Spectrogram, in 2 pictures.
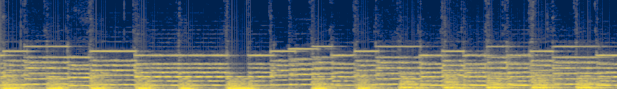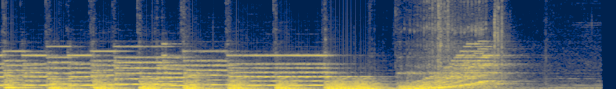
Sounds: music
organ
electronic organ

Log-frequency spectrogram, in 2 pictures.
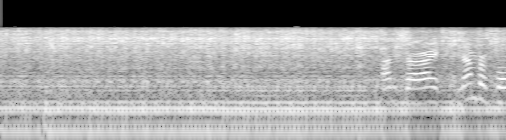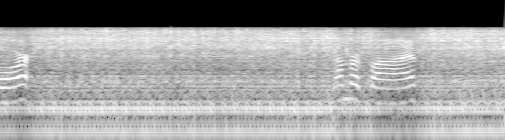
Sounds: speech
engine
inside a large room or hall

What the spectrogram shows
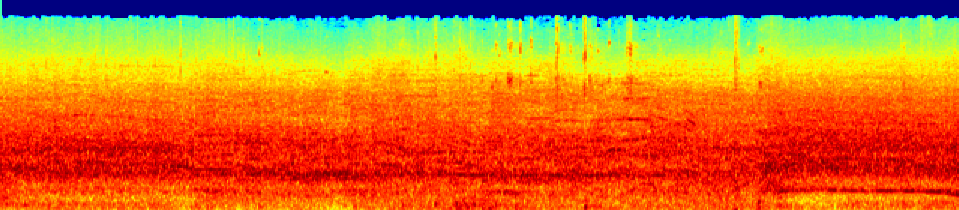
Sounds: crowd
basketball bounce

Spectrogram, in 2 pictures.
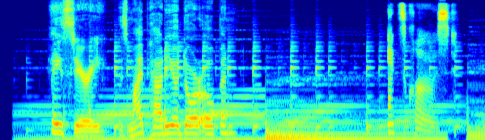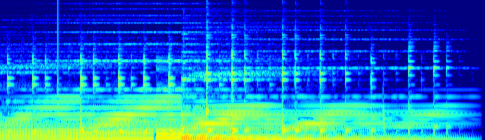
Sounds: music
speech

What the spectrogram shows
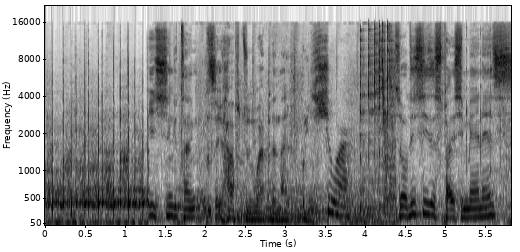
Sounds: speech

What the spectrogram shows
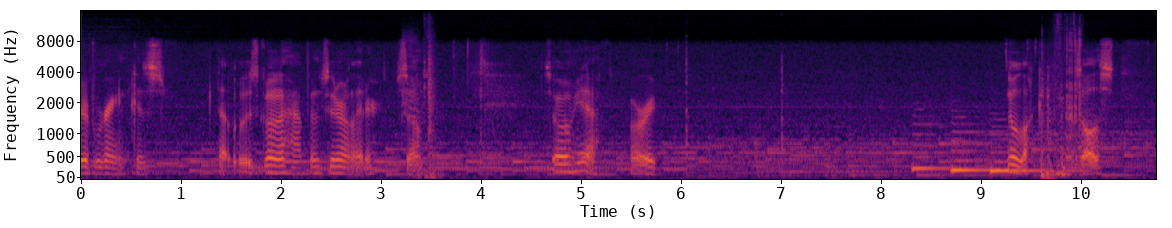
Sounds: speech
music

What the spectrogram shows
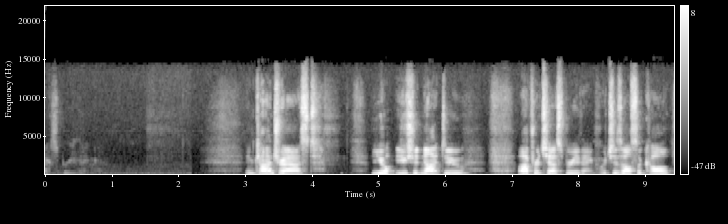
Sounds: speech
snort
gasp

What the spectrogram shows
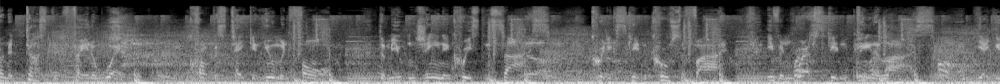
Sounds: music
speech

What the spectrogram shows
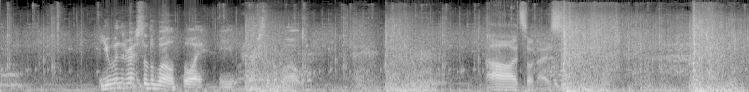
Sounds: speech
inside a large room or hall

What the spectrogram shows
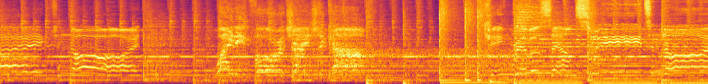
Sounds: music

